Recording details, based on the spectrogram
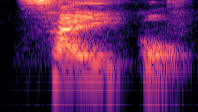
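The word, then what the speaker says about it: psycho: যার কারণেই কিন্তু দেখো এখানে পি এস ওয়াই সি এইচ ও, সাইকো, right? সাইকো, পিটা সাইলেন্ট রয়েছে।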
